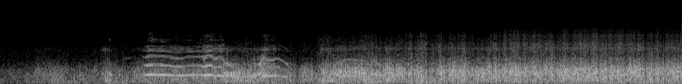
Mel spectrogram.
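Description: Galloping horse's hoofbeats, then wind rushing loudly and steadily over the rider's helmet-camera microphone from about three seconds in. A short, high, wavering voice call comes about a second and a half in.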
